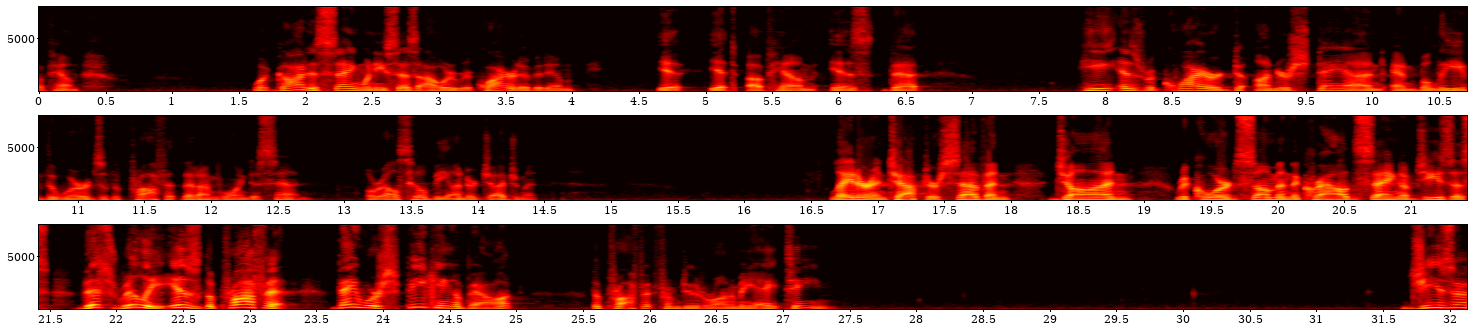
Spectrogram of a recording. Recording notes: at Covenant Hope Church in Dubai, UAE, on June 5th, 2022.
